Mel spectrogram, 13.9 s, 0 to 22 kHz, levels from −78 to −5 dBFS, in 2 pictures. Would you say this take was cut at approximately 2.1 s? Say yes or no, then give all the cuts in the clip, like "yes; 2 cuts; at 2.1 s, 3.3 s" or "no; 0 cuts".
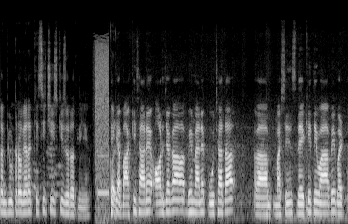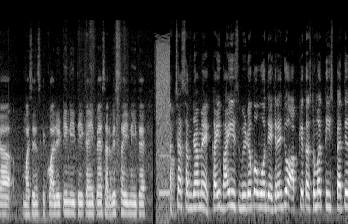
yes; 2 cuts; at 2.1 s, 10.3 s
